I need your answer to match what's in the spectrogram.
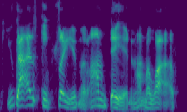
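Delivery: upset, very high-pitched complaining tone. Retelling how Bill Cosby told people he was alive: upset Bill Cosby impression.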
